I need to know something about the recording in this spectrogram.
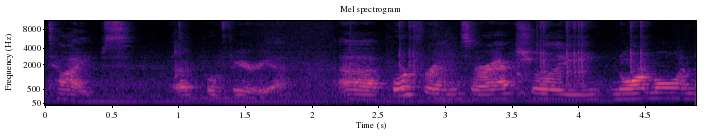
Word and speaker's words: porphyria: They're here wanting to spread some knowledge about porphyria. Am I saying that right? Porphyria? Porphyria. Yes. See, butchered it already.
